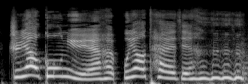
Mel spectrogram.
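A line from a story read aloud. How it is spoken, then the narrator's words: Very loud. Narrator (Chinese): 闺蜜超大声说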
